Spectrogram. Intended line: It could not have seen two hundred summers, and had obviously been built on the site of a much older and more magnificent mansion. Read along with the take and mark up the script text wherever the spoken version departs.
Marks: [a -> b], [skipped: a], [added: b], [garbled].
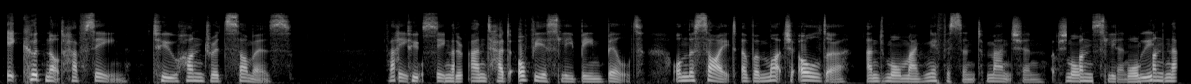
It could not have seen two hundred summers, [garbled] and had obviously been built on the site of a much older and more magnificent mansion. [garbled]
